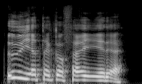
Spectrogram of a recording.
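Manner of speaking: jóval magasabb hangú, parancsoló kiáltás; üvöltés. A narrator's reading. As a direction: felolvasott üvöltés, mérsékelt hangerővel. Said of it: "üvöltötte". (sürgető kiabálás emelt hangon)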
